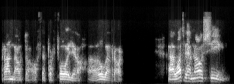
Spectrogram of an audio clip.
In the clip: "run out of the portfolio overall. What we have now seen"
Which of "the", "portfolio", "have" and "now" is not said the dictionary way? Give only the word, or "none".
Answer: none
